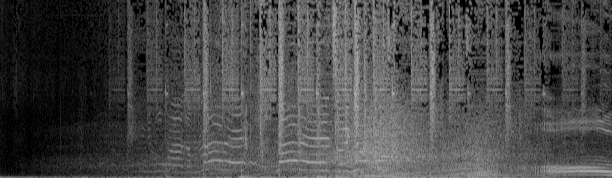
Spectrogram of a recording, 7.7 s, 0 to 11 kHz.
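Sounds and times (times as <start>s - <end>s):
loud car roaring past on the road: 0.4s - 7.1s
music blaring from inside the car: 1.6s - 7.6s.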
